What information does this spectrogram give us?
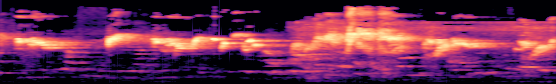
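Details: Red-whiskered bulbul singing: a run of short, bright warbled phrases with quick rising and falling whistles, delivered in bursts about every half second, with a denser, louder tangle of notes in the middle.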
